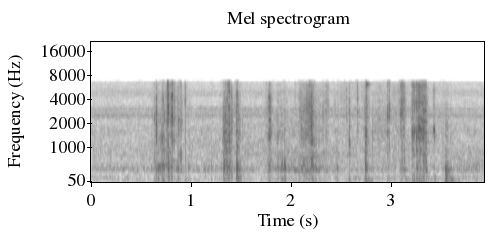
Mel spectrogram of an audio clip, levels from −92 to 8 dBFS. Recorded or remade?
recorded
